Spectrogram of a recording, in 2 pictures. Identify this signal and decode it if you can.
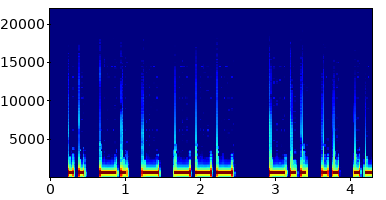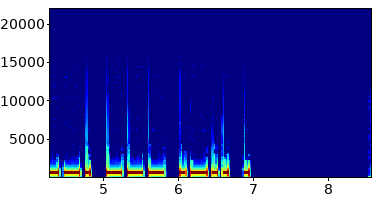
Morse code, heard as a keyed tone, about 17 wpm, 700 Hz. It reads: INTO DIPOLE
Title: Speed-Racing Common QSO Phrases - 17wpm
